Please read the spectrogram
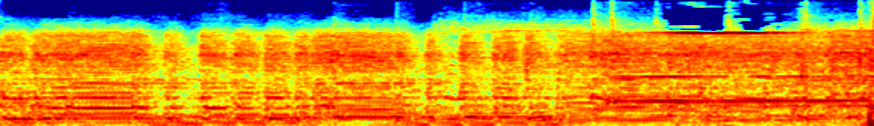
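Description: Electric guitar played alone as a song intro: a riff of quick picked notes, settling on a held note near the end.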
